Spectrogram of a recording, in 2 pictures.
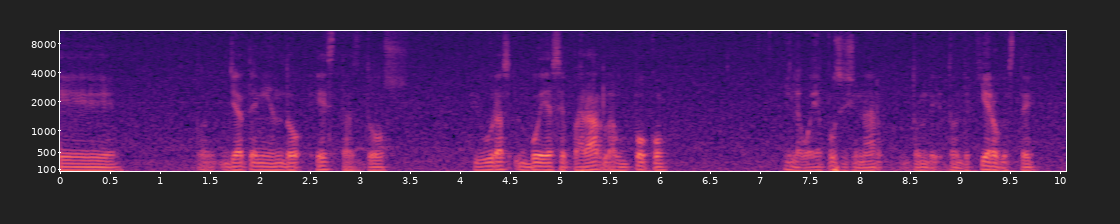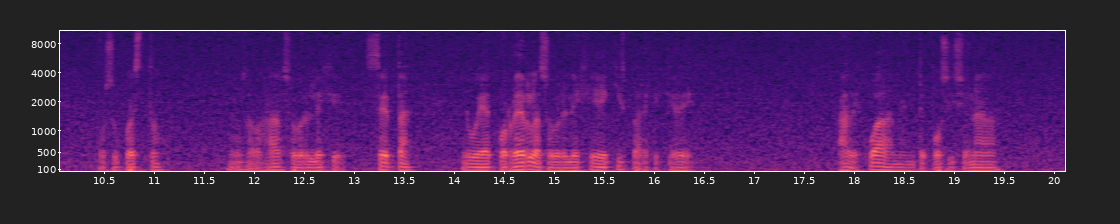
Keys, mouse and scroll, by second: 0.0 shift+KP_Enter, 4.4-6.1 typing, 6.7 KP_Enter, 8.6-9.6 middle drag, 10.7-13.8 drag, 14.5-17.4 drag, 17.4-19.9 middle drag.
